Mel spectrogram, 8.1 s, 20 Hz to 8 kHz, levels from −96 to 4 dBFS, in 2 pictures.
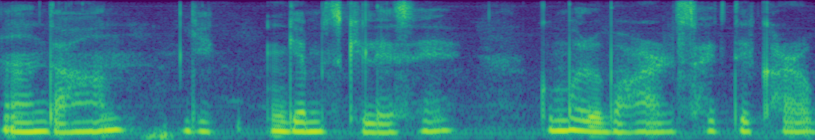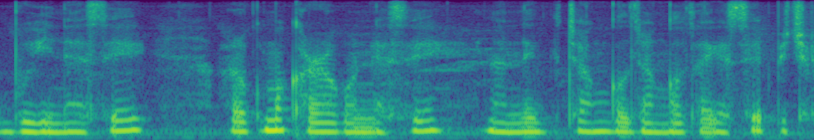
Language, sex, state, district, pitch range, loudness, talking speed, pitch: Nagamese, female, Nagaland, Dimapur, 195-220 Hz, -16 LUFS, 185 wpm, 205 Hz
